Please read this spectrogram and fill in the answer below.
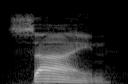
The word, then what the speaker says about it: sign: S-I-G-N. People pronounce sign as if the G is strong. It's a silent G. Sign. Sign above the line. The I in sign, same as the I in line. Sign above the line.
